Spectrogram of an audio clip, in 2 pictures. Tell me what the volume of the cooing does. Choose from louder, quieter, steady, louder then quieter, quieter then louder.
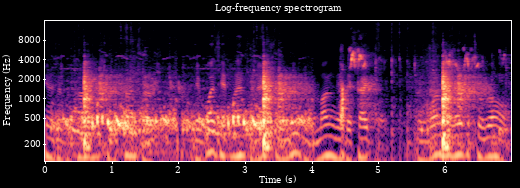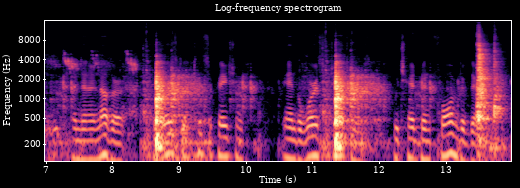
quieter.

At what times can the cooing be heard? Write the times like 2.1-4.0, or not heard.
0.1-9.5.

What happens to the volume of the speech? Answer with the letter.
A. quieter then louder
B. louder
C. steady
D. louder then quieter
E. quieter
C.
